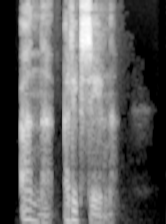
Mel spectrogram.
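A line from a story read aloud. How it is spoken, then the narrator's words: Hoarse whisper. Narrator (Russian): попытался он выговорить, но получился какой-то хриплый шепот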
